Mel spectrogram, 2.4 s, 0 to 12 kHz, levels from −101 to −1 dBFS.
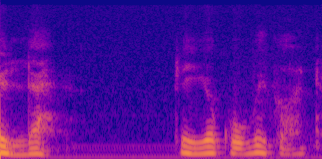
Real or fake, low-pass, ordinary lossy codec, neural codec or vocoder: real; 10.8 kHz; none; none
